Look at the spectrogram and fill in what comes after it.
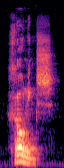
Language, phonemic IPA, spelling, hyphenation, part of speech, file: Dutch, /ˈɣroːnɪŋs/, Gronings, Gro‧nings, adjective / proper noun, Nl-Gronings.ogg
- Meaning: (adjective) 1. of, from or pertaining to the city of Groningen 2. of, from or pertaining to the province Groningen; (proper noun) Gronings, the Dutch Low Saxon dialect spoken in the province Groningen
